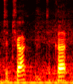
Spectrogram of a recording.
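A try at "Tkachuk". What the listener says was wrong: It's Kachuk. Kachuk. No T.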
